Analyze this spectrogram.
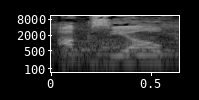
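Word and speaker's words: Axiel: There's two down with Delgado still on first base for Axial Plaz. Axial Plaz, his name almost spelled like you'd think it was pronounced Axel.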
